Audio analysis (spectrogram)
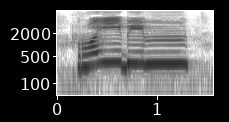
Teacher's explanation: دو زیر کی تنوین کے بعد ینمو کے حرفوں میں سے میم آ رہا ہے تو اس لیے ہم یہاں پر غنہ کریں گے. روئی بم آگے مما کے اندر دوبارہ میم مشدد آ رہا ہے تو اس لیے ہم یہاں پر بھی غنہ کریں گے.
